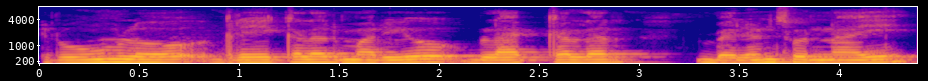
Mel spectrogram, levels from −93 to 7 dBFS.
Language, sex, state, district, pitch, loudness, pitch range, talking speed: Telugu, male, Telangana, Mahabubabad, 140 Hz, -13 LUFS, 135-145 Hz, 125 wpm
